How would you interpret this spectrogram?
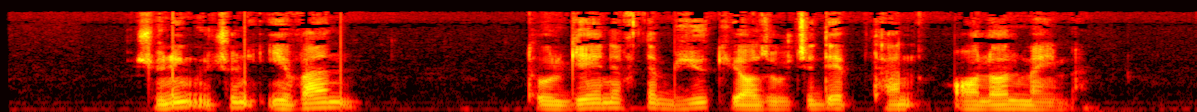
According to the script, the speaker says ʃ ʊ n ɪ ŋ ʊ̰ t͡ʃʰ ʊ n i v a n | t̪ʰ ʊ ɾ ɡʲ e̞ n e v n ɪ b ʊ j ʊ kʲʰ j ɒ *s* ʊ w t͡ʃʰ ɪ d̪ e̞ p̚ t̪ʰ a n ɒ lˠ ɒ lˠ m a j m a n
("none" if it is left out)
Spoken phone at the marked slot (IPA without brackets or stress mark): z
